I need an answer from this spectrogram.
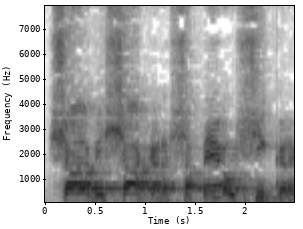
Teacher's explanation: Então existe um S palatal, que é igual ao nosso X.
